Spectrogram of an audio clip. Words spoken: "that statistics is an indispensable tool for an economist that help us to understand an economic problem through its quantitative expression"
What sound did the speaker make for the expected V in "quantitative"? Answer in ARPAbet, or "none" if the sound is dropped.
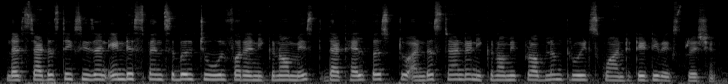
V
